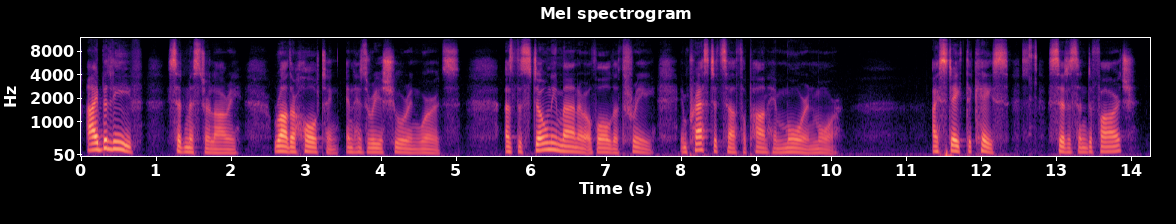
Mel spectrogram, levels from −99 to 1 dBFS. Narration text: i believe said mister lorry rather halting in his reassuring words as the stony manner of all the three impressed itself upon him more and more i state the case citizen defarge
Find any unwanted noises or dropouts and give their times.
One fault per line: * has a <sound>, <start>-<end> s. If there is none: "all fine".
* has a laugh, 12.5-12.7 s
